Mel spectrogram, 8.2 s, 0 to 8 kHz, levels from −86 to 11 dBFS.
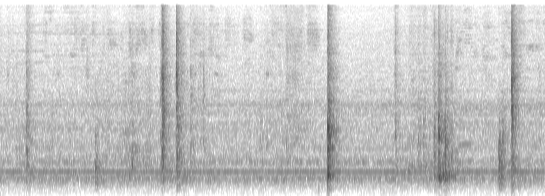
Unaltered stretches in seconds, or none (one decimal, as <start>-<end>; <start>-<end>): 0.0-5.9; 6.5-8.2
